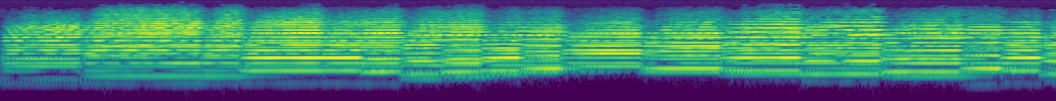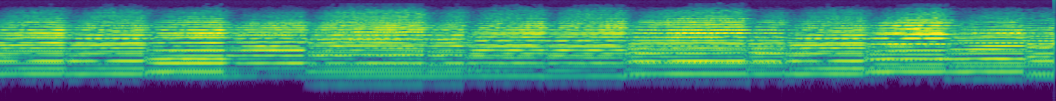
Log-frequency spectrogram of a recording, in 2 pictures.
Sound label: BRASS,brass quartet; Navy Hymn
